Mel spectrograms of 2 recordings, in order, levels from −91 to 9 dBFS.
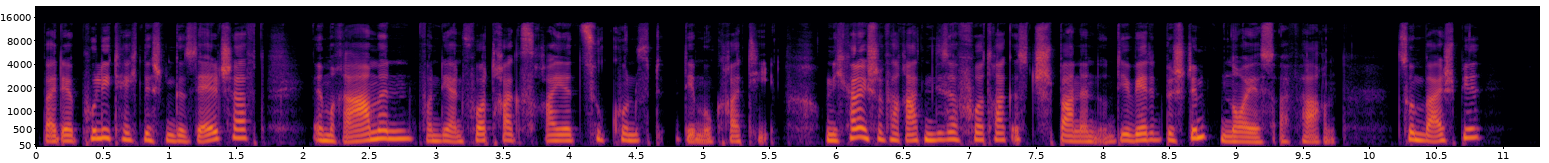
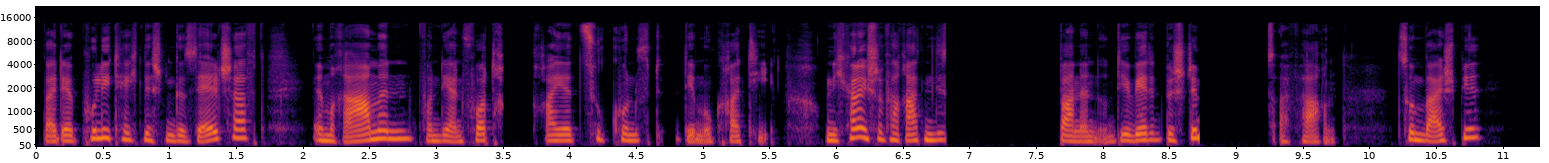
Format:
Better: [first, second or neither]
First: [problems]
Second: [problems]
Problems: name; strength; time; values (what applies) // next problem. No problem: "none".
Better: first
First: none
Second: audio cutting out; at 3.5 s, at 7 s for 1 s and at 8.5 s for 0.5 s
